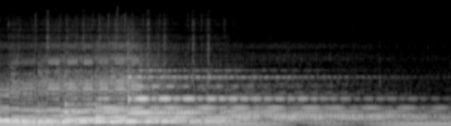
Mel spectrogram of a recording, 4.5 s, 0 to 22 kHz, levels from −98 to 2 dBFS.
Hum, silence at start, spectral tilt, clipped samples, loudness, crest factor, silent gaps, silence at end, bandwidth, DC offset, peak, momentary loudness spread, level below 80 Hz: none; 0 s; -10 dB/octave; under 0.1%; -23 LUFS; 14 dB; none; 0 s; 5.4 kHz; under 0.1%; -10 dBFS; 18 LU; -62 dBFS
